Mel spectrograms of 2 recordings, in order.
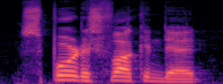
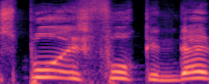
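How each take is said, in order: First: It is said in the speaker's normal American accent. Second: It is said in an attempted British accent.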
